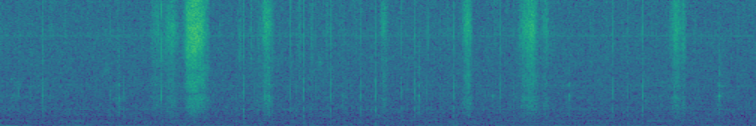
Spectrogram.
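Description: A fineliner pen tip is tapped onto a sheet of flat white drawing paper resting on a table to make dots. Soft, bright, dry ticks land at irregular intervals over a quiet, steady low hum, with one sharper tap standing out early on.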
